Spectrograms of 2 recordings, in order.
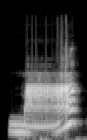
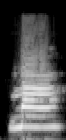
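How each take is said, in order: First: It is said with the rising second tone. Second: It is said with the high level first tone. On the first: It means hemp. "if I said ma, I now mean hemp" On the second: It means mother. "The first tone"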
